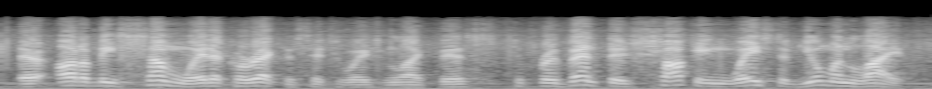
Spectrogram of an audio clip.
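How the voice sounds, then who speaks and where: An actor playing a determined engineer in 1940s radio style, intense and earnest. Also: male voice, on the high side, lively intonation, quick pace, natural voice. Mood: distressed, earnest. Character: earnest, determined young male immigrant engineer. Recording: noisy old radio transcription.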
